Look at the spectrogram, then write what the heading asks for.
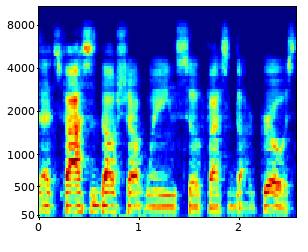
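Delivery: ordinary talk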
